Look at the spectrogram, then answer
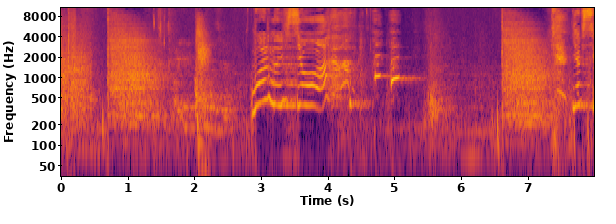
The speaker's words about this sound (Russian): Там что-то отлетело внутри. Конечно, отлетело. Ты фигачила по нему молотком.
